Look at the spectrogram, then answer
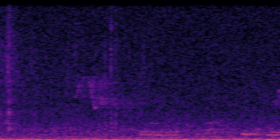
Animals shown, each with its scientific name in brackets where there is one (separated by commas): Red-eyed Vireo (Vireo olivaceus)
